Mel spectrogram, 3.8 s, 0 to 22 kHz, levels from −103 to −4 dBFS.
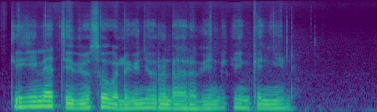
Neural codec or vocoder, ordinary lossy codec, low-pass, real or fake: codec, 44.1 kHz, 7.8 kbps, DAC; none; none; fake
